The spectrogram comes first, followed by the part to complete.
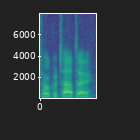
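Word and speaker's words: Hocotate: I heard somebody at Nintendo say it in a video, and they said it was Hokotate. So I was like, what, is that how you say it? And it is.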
